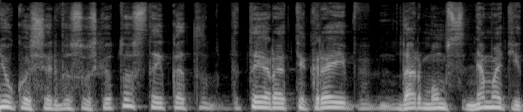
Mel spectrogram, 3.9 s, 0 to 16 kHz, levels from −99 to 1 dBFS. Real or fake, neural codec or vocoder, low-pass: real; none; 14.4 kHz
